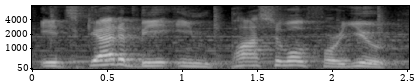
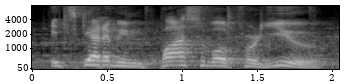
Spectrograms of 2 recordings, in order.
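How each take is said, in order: Both takes have the same delivery.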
